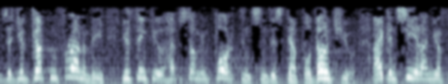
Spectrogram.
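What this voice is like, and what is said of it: Imitated strong Russian accent. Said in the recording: “I'll imitate a little bit to him. He has a strong Russian accent.”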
